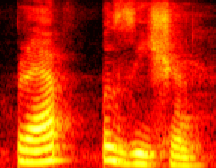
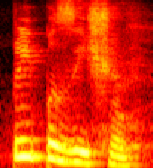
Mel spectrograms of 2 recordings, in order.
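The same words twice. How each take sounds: First: It is pronounced the way the noun is. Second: It is pronounced the way the verb is. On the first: It names a part of speech. "When it is used as a noun, the pronunciation is preposition" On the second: It means to place something before something else. "When it is used as verb"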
